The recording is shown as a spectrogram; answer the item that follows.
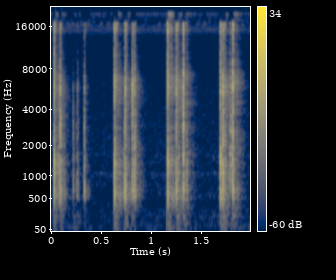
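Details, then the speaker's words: Spoken teaching demonstration vocally imitating a third heart sound: repeating groups of three quick clicks, a gallop likened to a horse, described as an extra sound in diastole in heart failure; S3 gallop. "tercer ruido se caracteriza porque el corazón está en diástole pero el corazón le vale Y se contrae de nuevo Ok eso es el tercer ruido y hace pues un tercer ruido es decir hace este ruido mira"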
